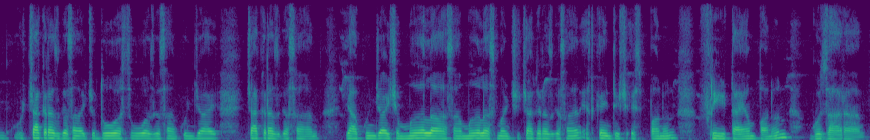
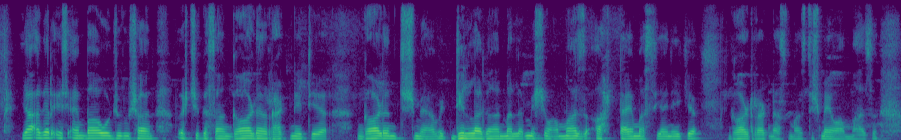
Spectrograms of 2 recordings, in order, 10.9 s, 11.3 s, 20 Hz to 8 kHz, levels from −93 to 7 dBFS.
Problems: constant background noise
